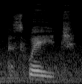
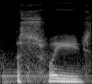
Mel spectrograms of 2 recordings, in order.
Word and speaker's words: assuage: A suage. A suage. So that's how that's spelled. I've heard the word before. It's just I didn't know it was assuage.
